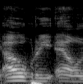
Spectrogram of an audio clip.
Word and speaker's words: Auriel: opposite in fact it's auriel primary aspect of anu also known as akatosh but details i say auri l in three different syllables because that's a dragon name it's a dragon shout every dragon name is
